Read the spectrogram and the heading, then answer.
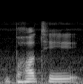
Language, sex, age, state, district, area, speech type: Urdu, male, 18-30, Uttar Pradesh, Siddharthnagar, rural, spontaneous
